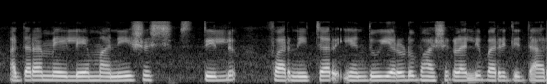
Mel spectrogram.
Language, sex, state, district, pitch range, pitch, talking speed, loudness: Kannada, female, Karnataka, Bidar, 185-195 Hz, 190 Hz, 100 wpm, -14 LUFS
